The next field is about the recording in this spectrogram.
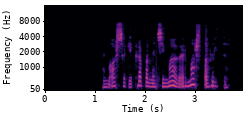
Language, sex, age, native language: Icelandic, female, 50-59, Icelandic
